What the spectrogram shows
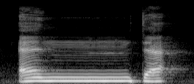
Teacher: নুন সাকিন অথবা তানবিনের পরে ইকফার 15টি হরফের যে কোনো একটি হরফ আসলে তাহলে নুন সাকিন তানবিনকে নাকের ভিতরে লুকিয়ে গুণনার সহিত পড়তে হবে। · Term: ইখফা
